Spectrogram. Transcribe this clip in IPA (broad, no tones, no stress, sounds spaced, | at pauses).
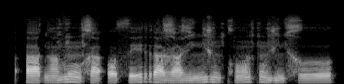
ʔ a ɡ ã v õ x a ʔ ɔ θ e r a ɣ a ɣ ĩ ʒ ũ kʰ ɔ̃ k õ ʒ ĩ x ɤ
